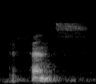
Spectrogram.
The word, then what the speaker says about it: defense: against something to noun two syllables stress in the second defense there was no defense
